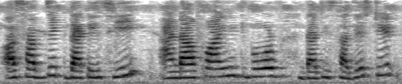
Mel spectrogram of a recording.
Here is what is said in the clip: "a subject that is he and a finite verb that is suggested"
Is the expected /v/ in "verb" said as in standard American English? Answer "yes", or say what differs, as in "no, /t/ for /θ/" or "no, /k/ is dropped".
no, /b/ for /v/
